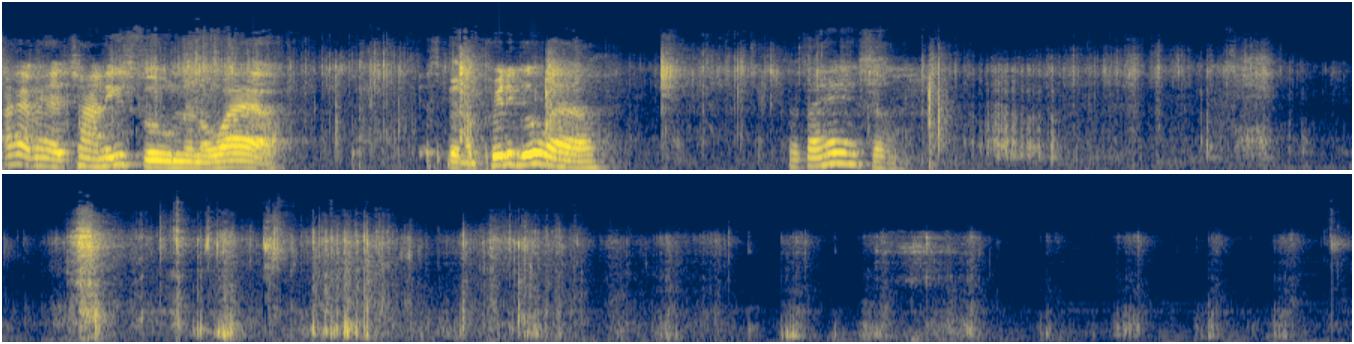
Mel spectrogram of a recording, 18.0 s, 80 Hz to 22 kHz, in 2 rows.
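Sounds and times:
plastic wrapper crinkling: 0:00.0 - 0:13.2.

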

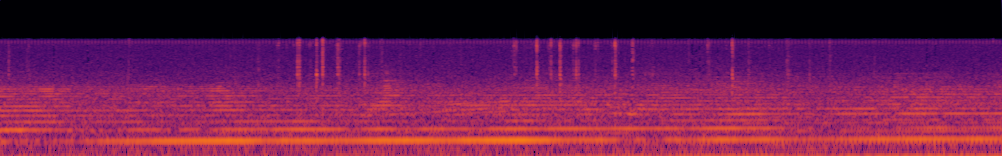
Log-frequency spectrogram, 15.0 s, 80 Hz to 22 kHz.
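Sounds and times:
steady low hum: 0:00.0 - 0:15.0
hedgehog eating crunches: 0:03.4 - 0:14.3.

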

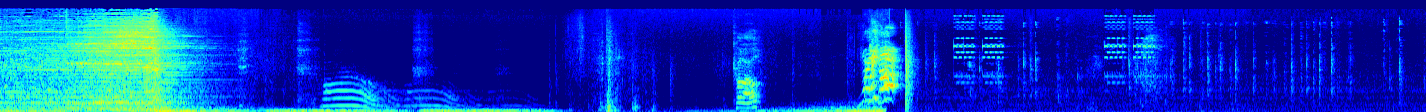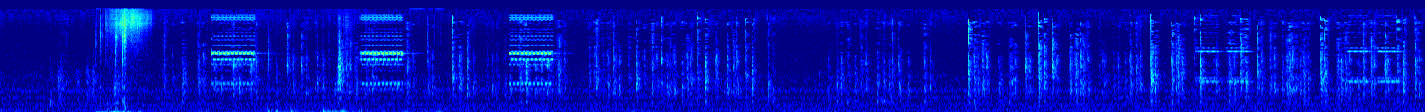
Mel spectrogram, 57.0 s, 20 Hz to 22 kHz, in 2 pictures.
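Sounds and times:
telephone electronic trill ringing: 0:19.1 - 0:20.2, 0:22.1 - 0:23.3, 0:32.8 - 0:33.8, 0:35.7 - 0:36.7, 0:38.7 - 0:39.7.

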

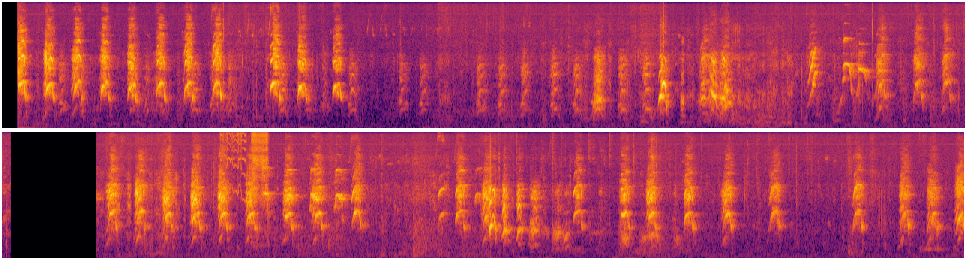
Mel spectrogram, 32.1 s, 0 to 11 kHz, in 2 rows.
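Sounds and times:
dogs barking: 0:00.3 - 0:06.0, 0:06.6 - 0:07.2, 0:07.9 - 0:12.4, 0:13.4 - 0:16.0, 0:17.7 - 0:22.2, 0:23.3 - 0:29.2, 0:30.2 - 0:32.0.

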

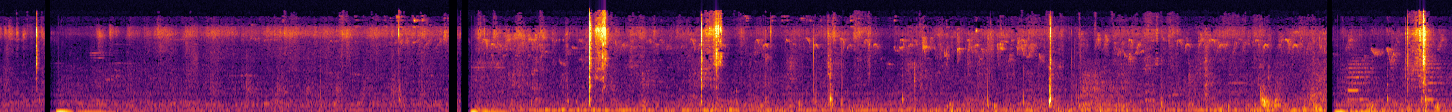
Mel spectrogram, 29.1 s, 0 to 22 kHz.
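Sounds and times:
knife cutting fruit on a metal plate: 0:10.6 - 0:13.1, 0:13.8 - 0:15.4, 0:27.8 - 0:28.8.

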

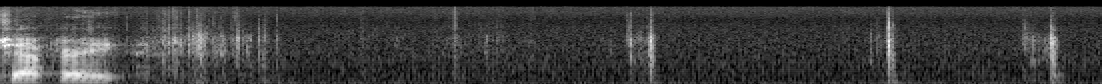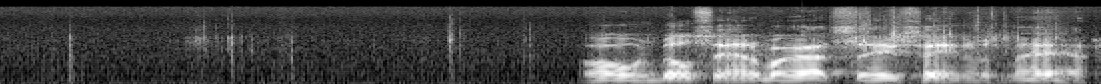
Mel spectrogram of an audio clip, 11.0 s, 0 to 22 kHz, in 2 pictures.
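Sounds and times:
faint steady hum: 0:00.0 - 0:11.0
pages being turned: 0:00.3 - 0:03.4, 0:04.4 - 0:08.3, 0:09.6 - 0:11.0.

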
